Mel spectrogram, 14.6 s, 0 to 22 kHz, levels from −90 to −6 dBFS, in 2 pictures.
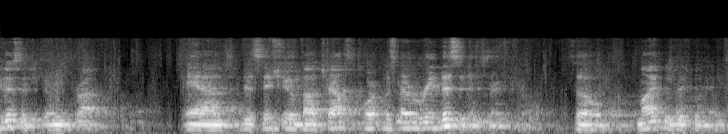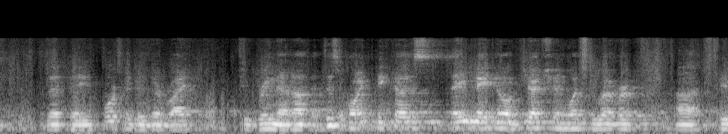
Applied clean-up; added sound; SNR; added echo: neural separator model SepFormer DNS4.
